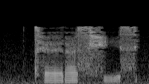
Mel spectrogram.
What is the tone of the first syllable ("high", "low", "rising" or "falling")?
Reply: low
